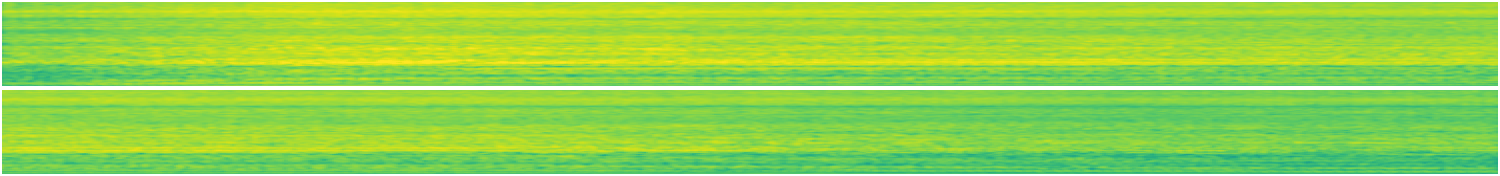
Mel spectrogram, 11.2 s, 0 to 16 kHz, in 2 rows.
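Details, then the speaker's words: Wheel Horse 520Lxi tractor, Kawasaki liquid-cooled FD620D twin, after carburetor replacement for sluggish bogging; held at high throttle it runs smooth and even with steady pitch, no surging or bogging, then eases down cleanly; normal high idle, should smooth further when warm. "All right, guys, this thing runs like brand new."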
